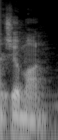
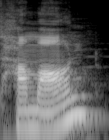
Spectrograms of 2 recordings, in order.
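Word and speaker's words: jamón: i prefer this over jamaan and jamon is fantastic i'm by no means devaluing it but i prefer this over jimmon it's pronounced hamon yeah it sure is except when i say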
